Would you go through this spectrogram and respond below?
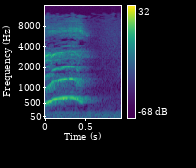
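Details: Non-speech vocalization from the larynx of a 16-year-old girl born with cerebral palsy who is unable to speak and cannot shape her vocal tract for speech; the sample was used to build her synthetic voice.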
